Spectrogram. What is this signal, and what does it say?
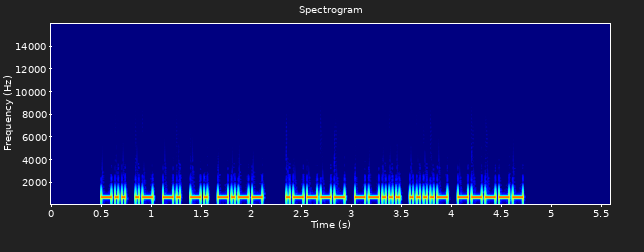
Morse code, heard as a keyed tone, about 34 wpm, 700 Hz. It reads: DANNY 1740
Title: CWT Exchange 35wpm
